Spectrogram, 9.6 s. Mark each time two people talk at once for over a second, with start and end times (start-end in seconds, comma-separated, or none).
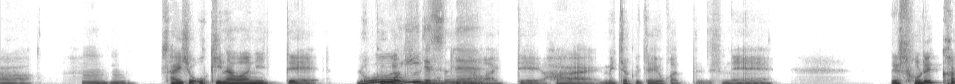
3.6-5.0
